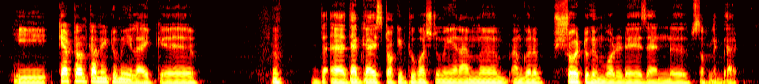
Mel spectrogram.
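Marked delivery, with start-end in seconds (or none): none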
